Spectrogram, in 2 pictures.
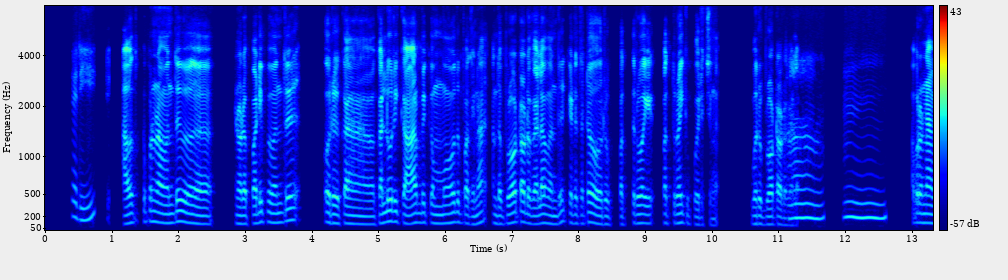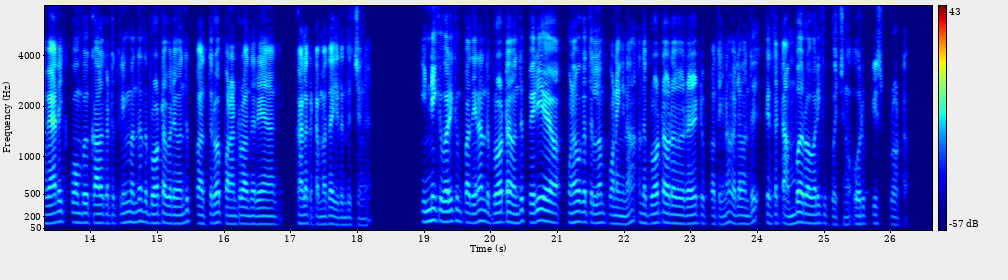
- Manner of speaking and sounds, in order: drawn out: "வந்து"; drawn out: "ஆ"
- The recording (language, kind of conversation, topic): Tamil, podcast, மாற்றம் நடந்த காலத்தில் உங்கள் பணவரவு-செலவுகளை எப்படிச் சரிபார்த்து திட்டமிட்டீர்கள்?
